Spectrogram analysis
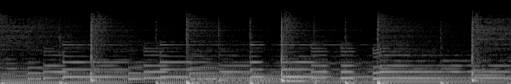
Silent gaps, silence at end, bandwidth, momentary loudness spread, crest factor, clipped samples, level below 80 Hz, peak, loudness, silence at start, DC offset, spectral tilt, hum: none; 0 s; 13.5 kHz; 7 LU; 20 dB; under 0.1%; -36 dBFS; -10 dBFS; -31 LUFS; 0 s; under 0.1%; -6.5 dB/octave; none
